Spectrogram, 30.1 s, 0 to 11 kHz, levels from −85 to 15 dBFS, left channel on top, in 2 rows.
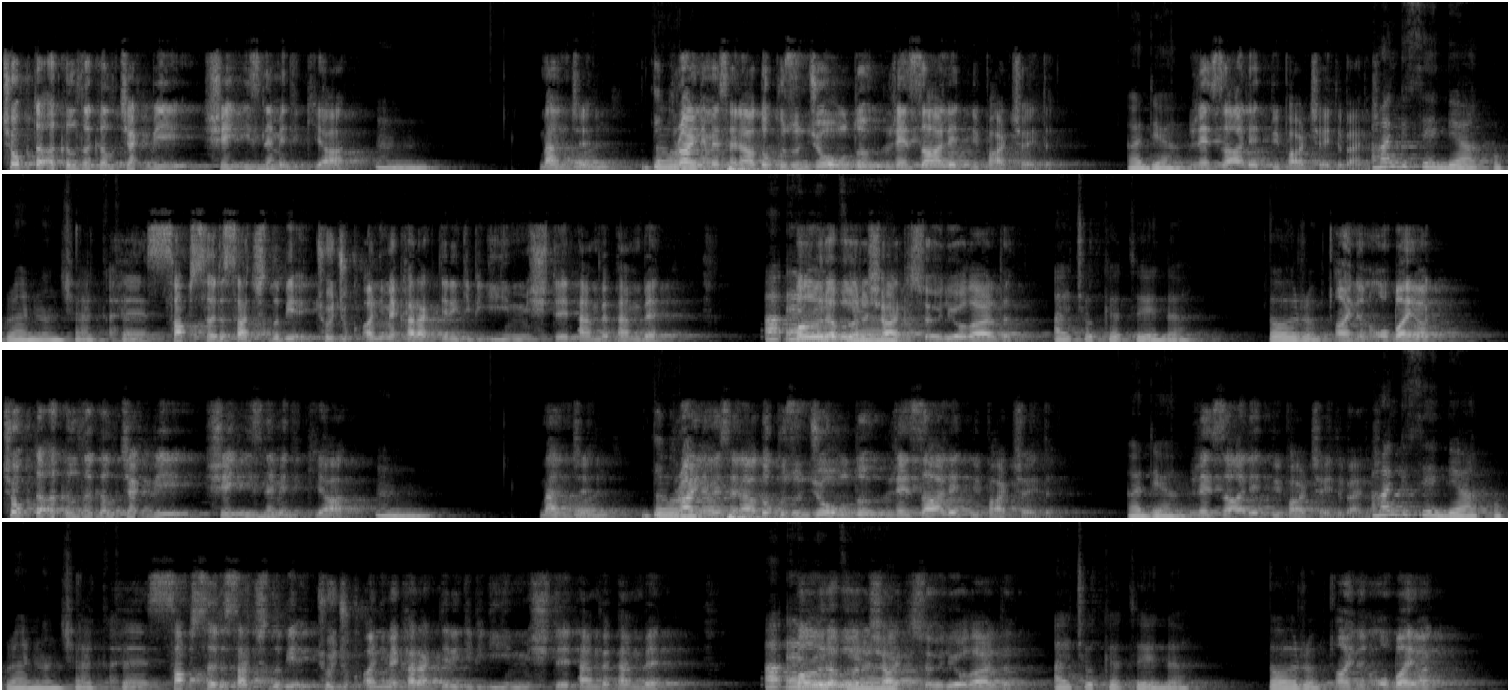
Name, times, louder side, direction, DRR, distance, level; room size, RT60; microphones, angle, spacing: voice 1, 0.0-3.4 5.4-5.9 6.5-10.4 11.9-13.6 16.1-21.6 22.9-25.2 28.4-29.4, left 2 dB, 65° left, 4 dB, 2.5 m, -28 dB
voice 2, 3.7-4.3 5.7-6.1 6.4-7.0 11.2-11.9 13.7-16.5 22.7-24.0 25.6-26.9 27.7-28.3, equal, 5° left, 4 dB, 1.3 m, -28 dB
26.0 x 22.0 x 8.1 m, 1.2 s
head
